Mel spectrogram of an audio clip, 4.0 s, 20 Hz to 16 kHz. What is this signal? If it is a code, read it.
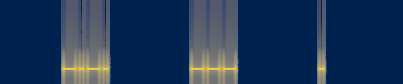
Morse code, heard as a keyed tone, about 30 wpm, spaced as for 9 wpm, 700 Hz. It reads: COE
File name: Lesson 16e - Letter c - Three Characters 30wpm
